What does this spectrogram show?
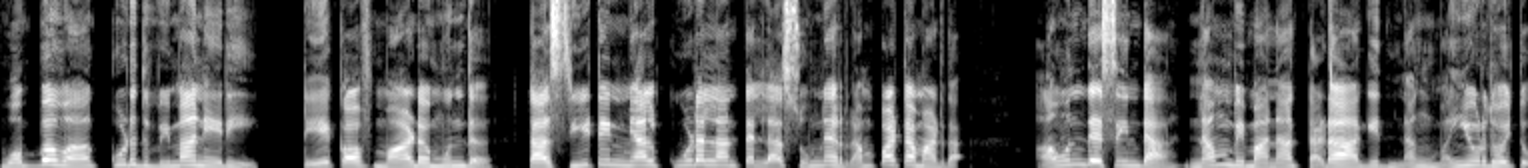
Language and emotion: Kannada, angry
